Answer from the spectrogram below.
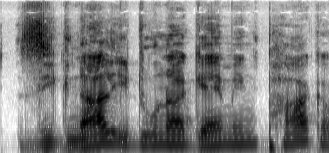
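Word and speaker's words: Signal Iduna Park: Jetzt sitzt äh, Luftlinie, glaube ich, 50 Meter entfernt Erne äh, hier ähm, in unserem äh, Signal Iduna Gaming Park, habe ich das richtig gesagt? – Signal richtig, Iduna Gaming ja, Park.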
